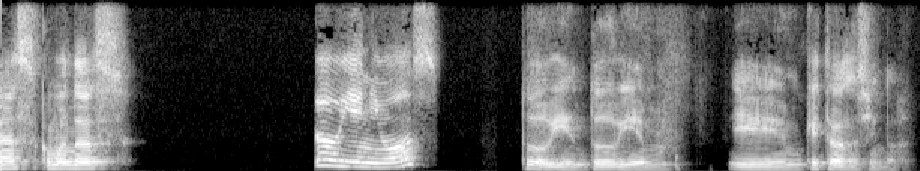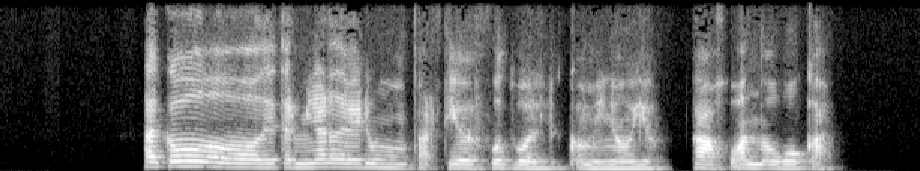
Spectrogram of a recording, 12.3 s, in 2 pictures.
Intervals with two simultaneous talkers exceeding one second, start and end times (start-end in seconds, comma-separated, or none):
none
